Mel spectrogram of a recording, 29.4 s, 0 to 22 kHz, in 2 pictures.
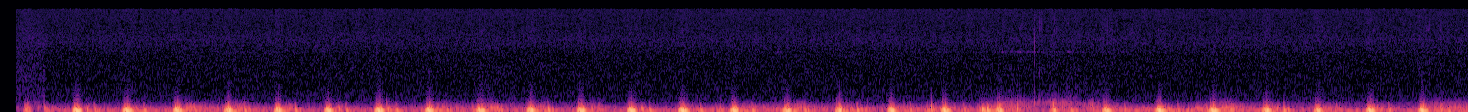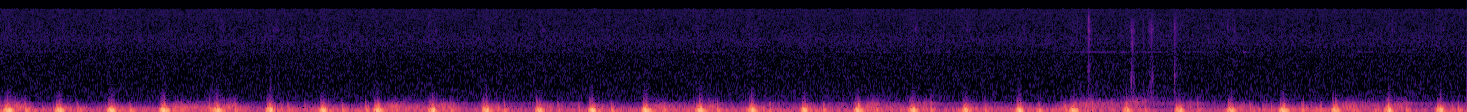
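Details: A male's heartbeat recorded just after exercise: quick, regular low thumps at about 115 beats a minute, starting fast and then slowing.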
